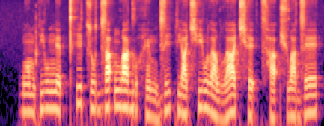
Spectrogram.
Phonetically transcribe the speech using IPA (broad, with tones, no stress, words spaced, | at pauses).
ɡɔ̃˨˩mkju˧ŋe˨p̚ t̪ʰi˥˧t͡su˧d͡za˦ʔ n̪wa˦ɡu˨˩ hẽ˨˩md͡zi˦ kja˧t͡ɕʰju˥˧la˨˩w la˦t͡ɕʰe˨ʔ t͡sʰa˨ʔ ɕwa˧d͡ze˦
